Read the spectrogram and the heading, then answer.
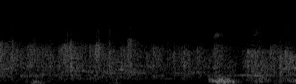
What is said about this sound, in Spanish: A su nombre, démele un aplauso, démele un aplauso, démele un aplauso.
